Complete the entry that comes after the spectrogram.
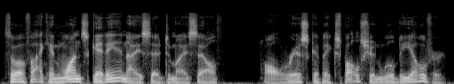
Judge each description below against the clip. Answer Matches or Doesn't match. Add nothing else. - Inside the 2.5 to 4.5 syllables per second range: Doesn't match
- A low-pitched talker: Matches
